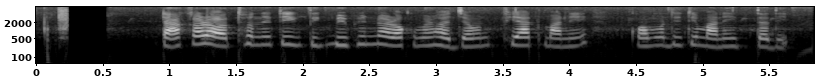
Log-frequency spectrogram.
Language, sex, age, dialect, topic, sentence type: Bengali, female, <18, Northern/Varendri, banking, statement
